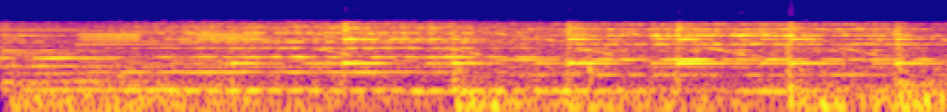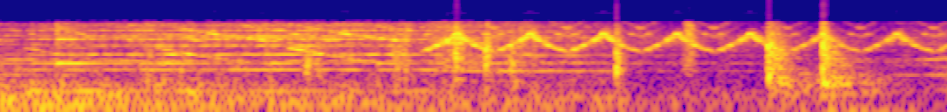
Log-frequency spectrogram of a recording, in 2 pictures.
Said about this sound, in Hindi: मेरी गाड़ी का सेफ्टी अलार्म बज रहा है।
